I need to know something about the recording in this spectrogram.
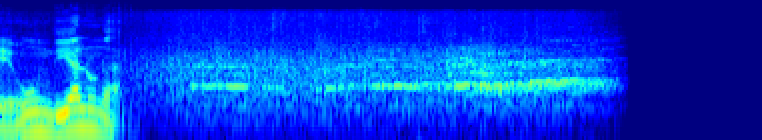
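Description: A crowd claps.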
